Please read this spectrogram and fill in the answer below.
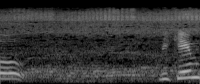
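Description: A woman talking, with a pause in the middle, over a steady high hiss.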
